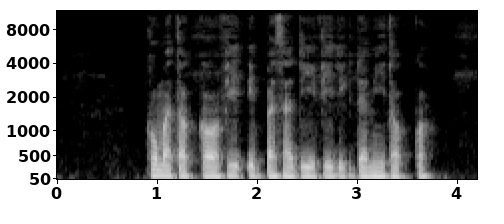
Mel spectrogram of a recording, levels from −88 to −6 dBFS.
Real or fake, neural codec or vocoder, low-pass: real; none; 10.8 kHz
